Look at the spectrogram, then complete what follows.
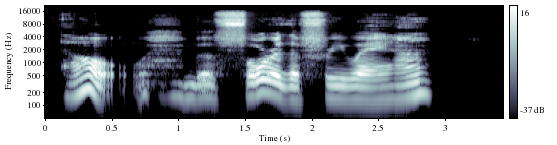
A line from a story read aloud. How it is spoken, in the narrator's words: He chuckles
